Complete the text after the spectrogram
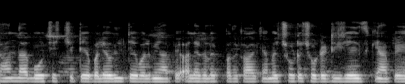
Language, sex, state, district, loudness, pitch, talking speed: Hindi, male, Haryana, Rohtak, -15 LUFS, 140 Hz, 265 wpm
